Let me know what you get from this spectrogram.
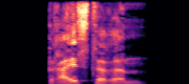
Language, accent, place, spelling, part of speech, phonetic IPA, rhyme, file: German, Germany, Berlin, dreisterem, adjective, [ˈdʁaɪ̯stəʁəm], -aɪ̯stəʁəm, De-dreisterem.ogg
- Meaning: strong dative masculine/neuter singular comparative degree of dreist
